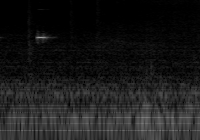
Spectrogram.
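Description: A digital timer gives one short, high beep about half a second in, the end of its alarm, signalling that the silk screen's exposure time under the lamp is up.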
